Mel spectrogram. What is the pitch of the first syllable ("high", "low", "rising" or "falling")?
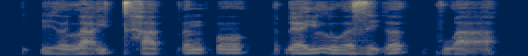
low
